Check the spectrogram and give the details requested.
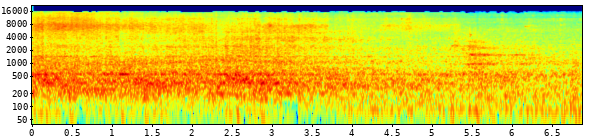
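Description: Keihan Ishiyama-Sakamoto Line two-car train running past on street-level track, its wheels on the rails, then moving away with the noise slowly fading.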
